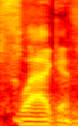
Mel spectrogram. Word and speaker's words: flagon: is that the question is pronounced flagon wagon insurance not florene it's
